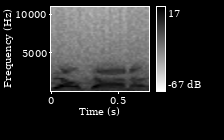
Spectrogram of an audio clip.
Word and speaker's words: Aldana: That's right, Dave Aldana is the proper pronunciation.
